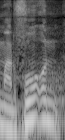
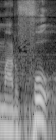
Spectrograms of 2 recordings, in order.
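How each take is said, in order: First: The word ends with a full -un sound. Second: The word ends abruptly with no vowel ending. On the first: This is how the word is written. "tulisannya marfu'un" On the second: This is how the word is read aloud. "membacanya marfu'"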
